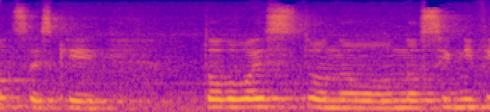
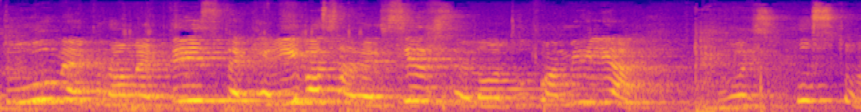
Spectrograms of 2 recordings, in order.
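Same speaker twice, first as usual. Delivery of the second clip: loud, raised accusation; angry accusation; 6 semitones higher, 8 dB louder than usual. Acted. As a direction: hurl the broken promise at her. Lovers' quarrel, broken promise.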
